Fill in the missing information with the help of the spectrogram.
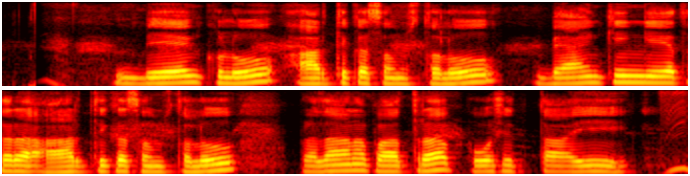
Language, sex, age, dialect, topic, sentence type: Telugu, male, 41-45, Central/Coastal, banking, statement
